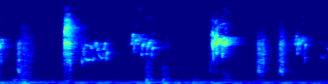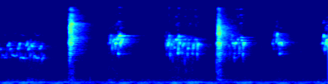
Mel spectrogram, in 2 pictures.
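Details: A pet budgerigar doing a one-leg trick chatters in quick, scratchy chirps and warbles, mostly high-pitched and irregular.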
